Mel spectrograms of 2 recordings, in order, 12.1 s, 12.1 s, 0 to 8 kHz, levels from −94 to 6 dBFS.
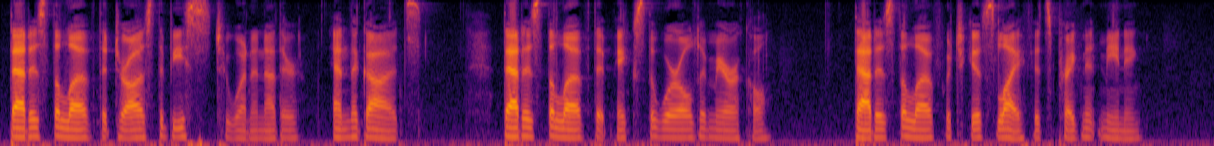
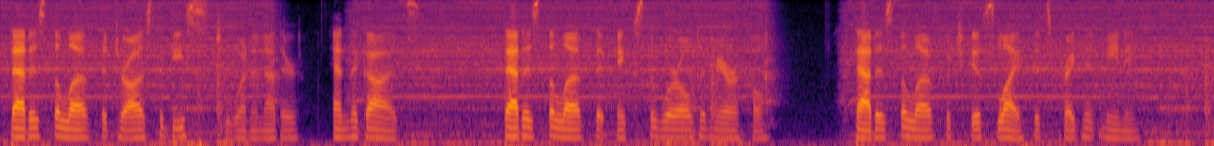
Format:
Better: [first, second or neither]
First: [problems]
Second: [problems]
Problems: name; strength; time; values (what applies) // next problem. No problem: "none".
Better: first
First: none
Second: background sound (Drill); 8 dB below the speech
